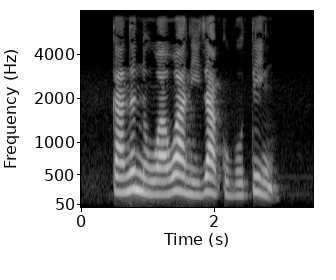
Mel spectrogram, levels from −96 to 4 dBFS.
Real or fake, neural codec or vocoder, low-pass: real; none; 7.2 kHz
